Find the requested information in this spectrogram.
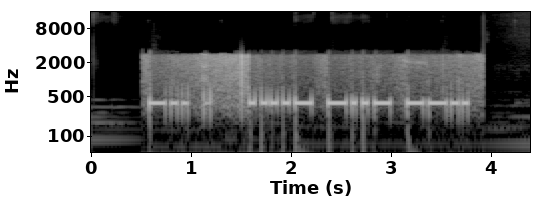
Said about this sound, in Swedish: Så tidigt som 1860 förstod erfarna telegrafioperatörer att de kunde känna igen individer på deras unika knackande på telegrafknapparna.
